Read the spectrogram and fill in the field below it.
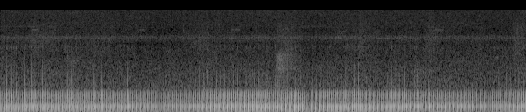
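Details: A house cat purrs steadily right at the microphone, recorded ear to ear in stereo without speech; dense low vibrating drone, slightly pulsing, with a faint rustle midway.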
